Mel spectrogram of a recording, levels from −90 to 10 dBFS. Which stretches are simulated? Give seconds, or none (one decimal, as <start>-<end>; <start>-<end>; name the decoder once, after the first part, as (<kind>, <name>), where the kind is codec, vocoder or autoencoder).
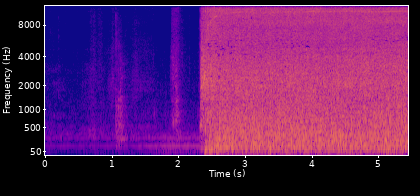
0.0-0.7 (codec, DAC); 4.0-4.9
